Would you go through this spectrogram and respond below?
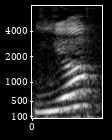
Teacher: य के उच्चारण में जीभ का अगला भाग ऊपरी कठोर तालु के पास आ जाता है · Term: अर्ध स्वर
